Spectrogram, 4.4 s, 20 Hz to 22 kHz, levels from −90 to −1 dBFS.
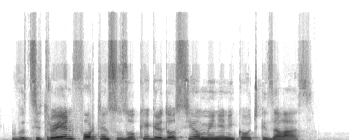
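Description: From start to finish the speech has a hoarse, slightly robotic grain that is plainly audible, though the top end still reaches about 20.4 kHz. This is Opus voice compression running in hybrid mode. The lower band is coded by the SILK linear-prediction layer, whose coarsely quantised excitation roughens the voice, while a thin CELT layer covers the fullband top. The damage level points to a bitrate around 16 kbps.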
